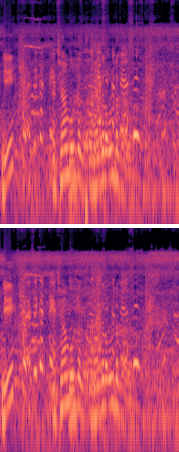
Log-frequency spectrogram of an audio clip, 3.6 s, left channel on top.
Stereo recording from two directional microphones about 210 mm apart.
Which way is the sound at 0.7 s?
20° right (ahead or behind).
